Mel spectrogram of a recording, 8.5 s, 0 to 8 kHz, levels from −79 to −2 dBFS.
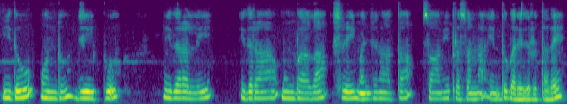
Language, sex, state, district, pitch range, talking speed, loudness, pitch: Kannada, female, Karnataka, Shimoga, 175-200 Hz, 85 wpm, -17 LUFS, 185 Hz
